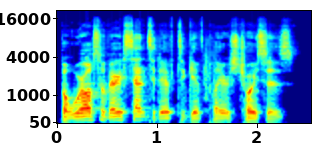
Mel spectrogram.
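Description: Bright-voiced young man arguing earnestly. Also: on the low side, fairly quick. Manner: earnest, argumentative, reads quotes aloud. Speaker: podcast host. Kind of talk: casual debate chat.

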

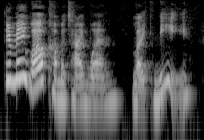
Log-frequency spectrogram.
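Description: Woman doing a pompous, booming, animated celebrity schoolmaster. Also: measured pace. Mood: patronising. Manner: booming, hearty, patronising. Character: pompous, jovial, self-important male celebrity teacher.

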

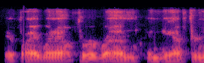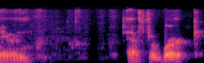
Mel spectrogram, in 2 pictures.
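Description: A man's voice: mid-range voice, steady tone, slow, warm tone, low-quality recording. A man in his seventies casually recalling his own experience as an interview guest, plain-spoken and hesitant. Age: 70s. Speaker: interview guest, host's father. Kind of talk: casual personal recollection.

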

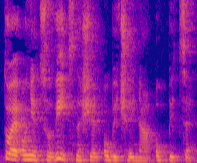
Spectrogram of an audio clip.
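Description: A woman's voice: lowish voice, close to an everyday voice. A woman voicing a cheeky, boastful young male chimpanzee for a children's story, chatty and brash. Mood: boastful, teasing. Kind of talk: children's story character reading. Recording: roomy echo.

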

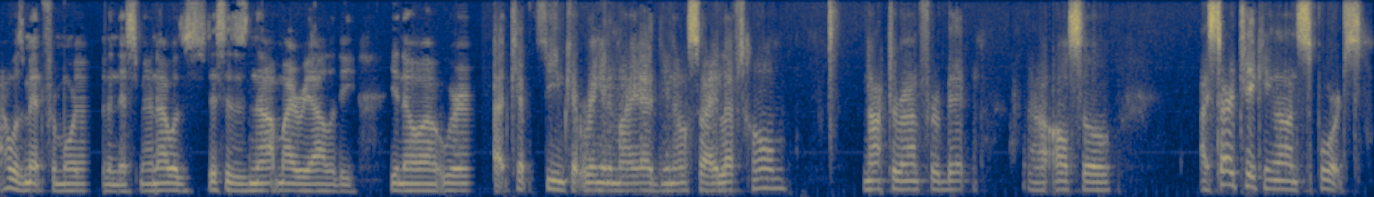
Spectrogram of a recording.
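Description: A man in his fifties from Jamaica, with a Jamaican accent, telling his life story as an interview guest in a rambling, relaxed way, repeating words and saying "man". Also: lowish voice, moderate pace, low-quality recording. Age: 50s.

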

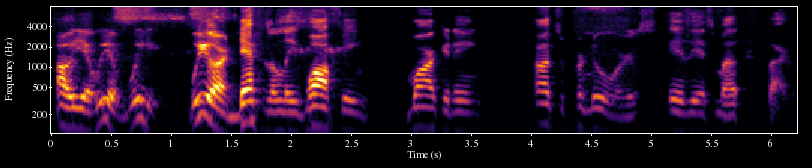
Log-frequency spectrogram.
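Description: A man co-hosts a casual podcast in a hyped, slangy style, piling up repeated words when he gets worked up. His voice has a middling pitch for a man, and the talk stays loose and conversational. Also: normal speed, a little mellow. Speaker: podcast co-host.

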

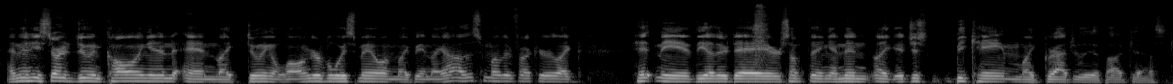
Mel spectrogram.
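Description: Rambling, laughing comedian guest. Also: male voice, mid-range voice, steady tone, moderate pace, a little mellow, smooth. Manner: rambling, laughs often, swears. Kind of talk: casual podcast chat.

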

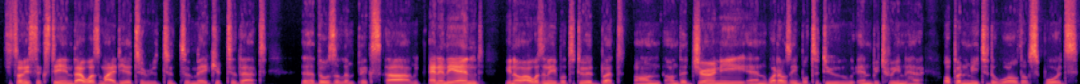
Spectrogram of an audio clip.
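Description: A man's voice: lowish voice, flat delivery, moderate pace, a little mellow, dry recording, clean studio sound. A middle-aged man from Ghana, a sports marketer answering interview questions with enthusiasm and many fillers and restarts.

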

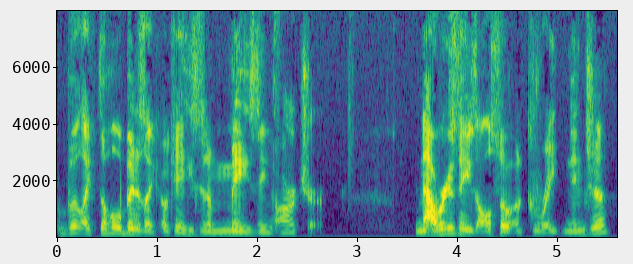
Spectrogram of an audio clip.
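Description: Texan man, casual co-host, argumentative joker, dry close mic, middling pitch. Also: lively intonation, a bit bright, no room sound. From Texas. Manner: joking, argumentative, quick to correct. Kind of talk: casual chat.

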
